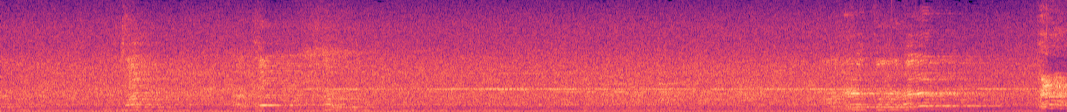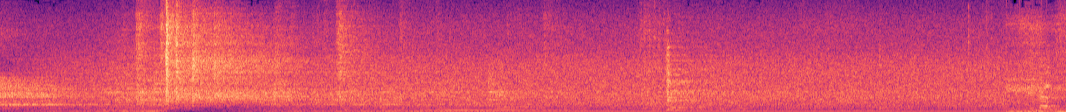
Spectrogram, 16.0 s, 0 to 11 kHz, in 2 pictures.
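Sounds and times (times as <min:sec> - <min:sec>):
steady low hum: 0:00.0 - 0:16.0
barbell plates clanking: 0:08.8 - 0:12.2.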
